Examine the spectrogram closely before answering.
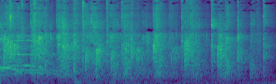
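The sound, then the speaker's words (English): A crowd claps together, a dense, steady patter of many hands striking at once, lasting a few seconds without fading much and with no voices over it. “Clap it up, get excited.”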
